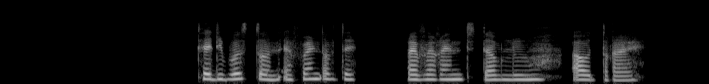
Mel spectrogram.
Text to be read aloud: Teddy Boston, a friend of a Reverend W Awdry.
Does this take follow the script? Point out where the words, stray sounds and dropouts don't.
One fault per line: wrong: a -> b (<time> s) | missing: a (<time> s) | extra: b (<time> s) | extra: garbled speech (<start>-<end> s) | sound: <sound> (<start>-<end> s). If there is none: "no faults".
wrong: a -> the (3.4 s)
